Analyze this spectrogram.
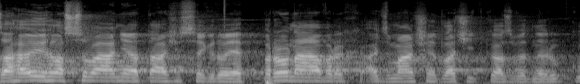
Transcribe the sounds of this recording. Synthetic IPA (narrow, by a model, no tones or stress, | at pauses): aɦajujɪɦlaso̞vaːɲiːat̪aːʒɛsɛɡdo̞jɛpɾo̞naːvr̩xʔa̰ɟzmaːt͡ʃɲɛt̪lat͡ʃiːt̪̚koazvɛdnɛɾuku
